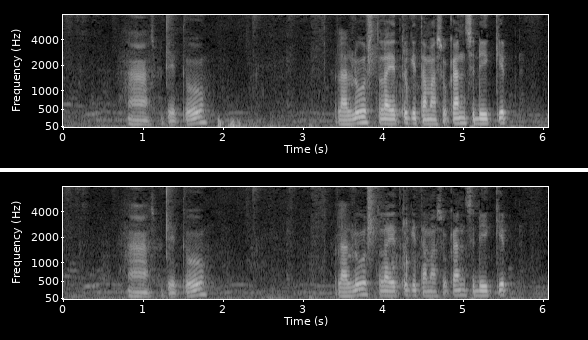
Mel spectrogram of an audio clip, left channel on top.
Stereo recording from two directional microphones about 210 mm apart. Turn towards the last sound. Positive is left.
turn(degrees=20)  # may be behind; listen again after turning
